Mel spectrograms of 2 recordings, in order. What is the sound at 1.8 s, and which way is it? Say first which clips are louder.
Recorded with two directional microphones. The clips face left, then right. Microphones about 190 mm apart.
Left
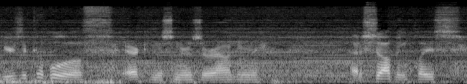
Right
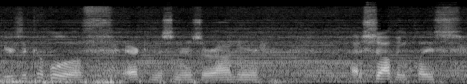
Speech: left 3 dB; 10° left (ahead or behind).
